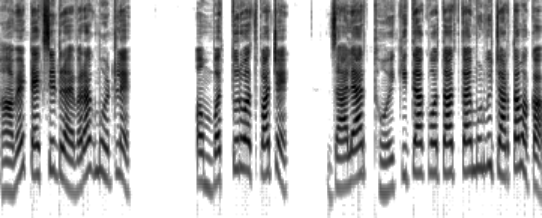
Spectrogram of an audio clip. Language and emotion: Goan Konkani, surprised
